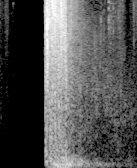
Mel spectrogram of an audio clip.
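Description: A pickaxe strikes a wall with sharp, heavy knocks.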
